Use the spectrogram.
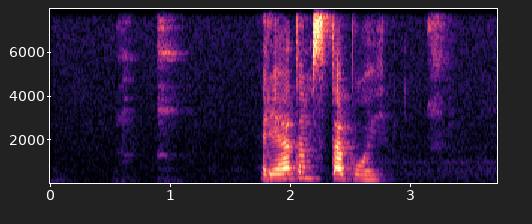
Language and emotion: Russian, neutral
